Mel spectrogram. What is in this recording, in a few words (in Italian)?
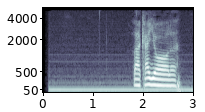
"lacajol", dialetto giulianova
